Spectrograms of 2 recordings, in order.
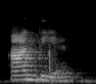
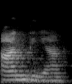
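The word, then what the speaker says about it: indienne: Andian, not Andiya.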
